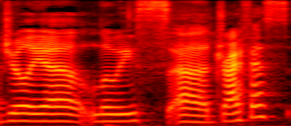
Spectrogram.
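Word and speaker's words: Julia Louis-Dreyfus: Julia Louis Dreyfus is the mom. I think that's how you pronounce it. – Yep.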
